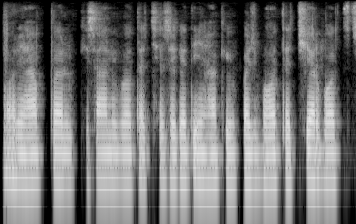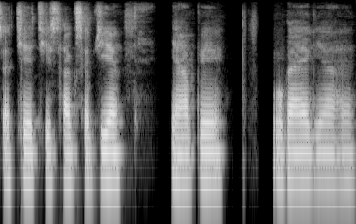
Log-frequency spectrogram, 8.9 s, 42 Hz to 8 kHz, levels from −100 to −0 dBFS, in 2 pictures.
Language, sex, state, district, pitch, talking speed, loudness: Hindi, male, Bihar, Jahanabad, 110 Hz, 170 wpm, -18 LUFS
